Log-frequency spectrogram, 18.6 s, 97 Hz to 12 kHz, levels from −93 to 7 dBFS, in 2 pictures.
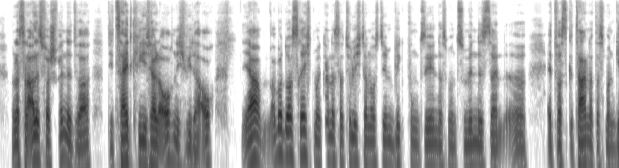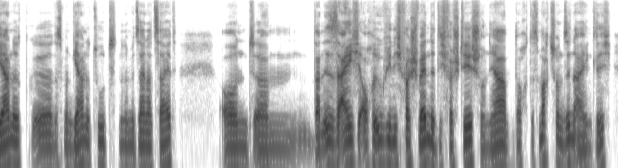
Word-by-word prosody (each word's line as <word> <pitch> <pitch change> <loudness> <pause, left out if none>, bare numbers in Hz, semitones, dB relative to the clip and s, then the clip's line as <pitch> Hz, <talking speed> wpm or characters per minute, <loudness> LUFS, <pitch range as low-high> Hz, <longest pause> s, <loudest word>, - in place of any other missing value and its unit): und 95 - -2
das 95 -1 +3
dann - - +4
alles 125 -2 +7
verschwendet 115 -2 0
war, 90 +2 +3 0.3
die - - -8
Zeit 115 +1 +6
kriege 110 -1 0
ich 105 - -1
halt 100 -1 +7
auch 120 0 +5
nicht 95 -5 -3
wieder 85 - -1
auch - - +2 0.4
ja, - - +6
aber 150 - +3
du 145 - +6
hast 140 -1 +3
recht, 145 -2 +2
man 110 -2 -2
kann 125 - -5
das 115 -2 -3
natürlich 110 +1 -3
dann 105 0 -2
aus 105 -1 -4
dem 105 -2 -4
Blickpunkt 100 -3 -8
sehen, 100 0 -2
dass 95 -1 -6
man 90 -2 -8
zumindest 95 0 -2
sein 85 0 -3
äh, 85 +2 -5 0.3
etwas - - -1
getan 105 +1 +5
hat, 100 - -5
das 90 -2 -4
man 90 -1 -4
gerne 100 +4 +3 0.2
äh, 90 +1 -2
das 90 +1 -9
man 90 -1 -7
gerne 100 +1 0
tut, 105 -2 -7
ne, 95 -1 -8
mit 95 -3 -7
seiner 95 -1 -1
Zeit. 100 +4 -2 0.6
Und, 90 0 -3
ähm, 85 -4 -8
dann 80 +2 -1
ist 105 +3 +1
es 105 +1 -1
eigentlich 105 +1 +4
auch 95 - -1
irgendwie 110 +1 0
nicht 105 -1 -1
verschwendet. 100 -1 +2
Ich - - -3
verstehe 105 +3 0
schon, 85 -4 -3
ja. 95 +2 +2
Doch, 95 +1 -10
das - - -11
macht 115 -1 -3
schon 110 -3 -4
Sinn 110 +3 -1
eigentlich. 85 +5 -4
100 Hz, 225 wpm, -23 LUFS, 90-105 Hz, 0.6 s, alles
